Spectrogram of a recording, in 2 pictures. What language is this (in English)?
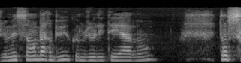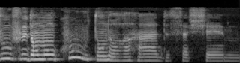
French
